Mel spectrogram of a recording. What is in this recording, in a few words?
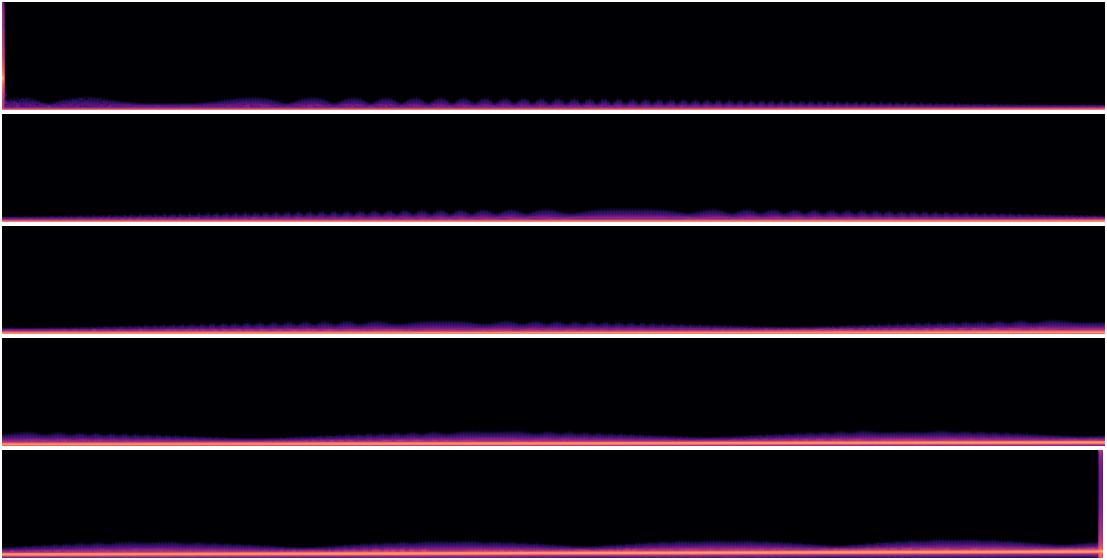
sweep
